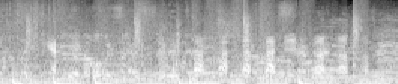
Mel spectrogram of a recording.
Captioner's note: laughter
